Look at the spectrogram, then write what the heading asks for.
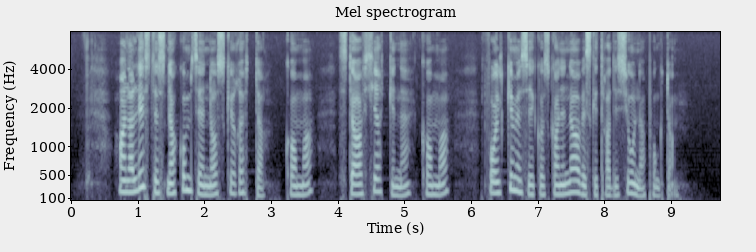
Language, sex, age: Norwegian, female, 56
